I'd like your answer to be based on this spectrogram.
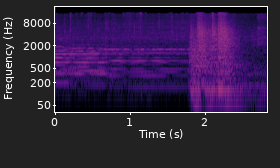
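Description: Heavy rain hits the ground outdoors during a town's anniversary ceremony, coming in as a sudden dense hiss that swells after a steady tone and stays loud to the end.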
